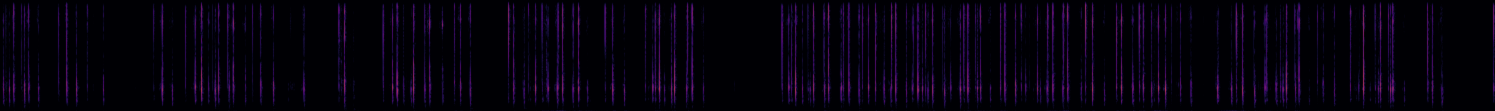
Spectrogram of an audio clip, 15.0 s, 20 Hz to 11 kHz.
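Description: Fast typing with long nails and fingertips on a transparent acrylic mechanical keyboard with clear plastic keycaps. It makes a steady stream of bright, dry clacks that stop short with no ring, centered around 2.3 kHz. The bursts pause briefly near 1 and 7.5 seconds before picking back up.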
